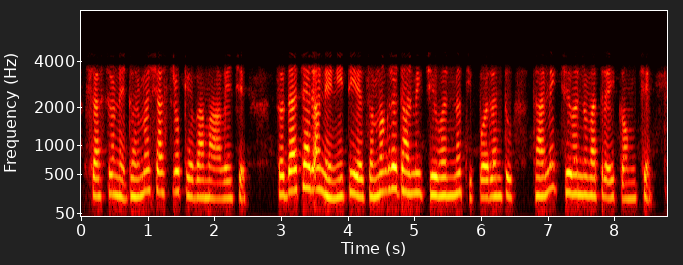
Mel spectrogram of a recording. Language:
Gujarati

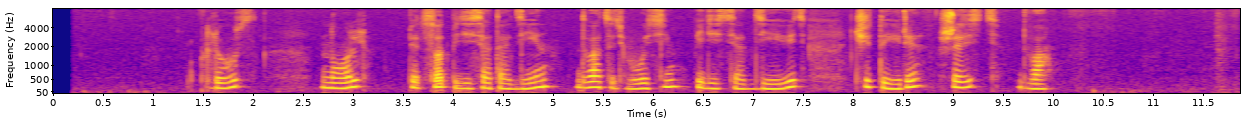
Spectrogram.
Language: Russian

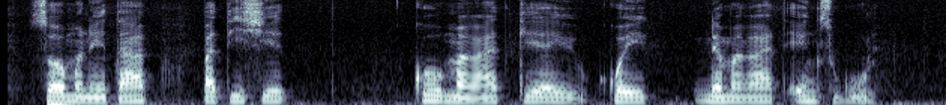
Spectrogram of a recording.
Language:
Kalenjin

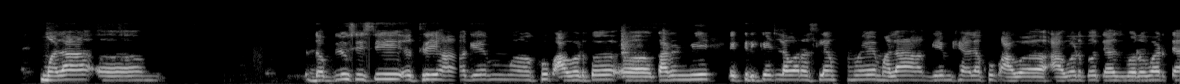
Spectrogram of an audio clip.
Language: Marathi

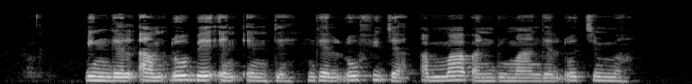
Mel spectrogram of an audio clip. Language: Adamawa Fulfulde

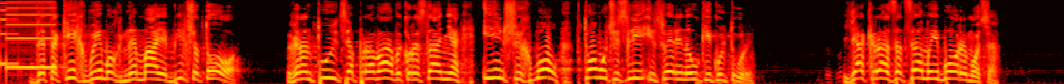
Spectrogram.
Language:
Ukrainian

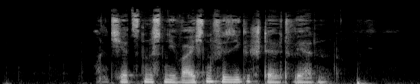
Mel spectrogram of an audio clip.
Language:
German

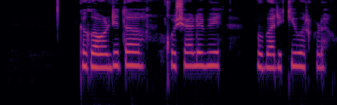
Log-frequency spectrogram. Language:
Pashto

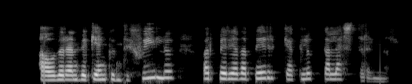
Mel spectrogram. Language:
Icelandic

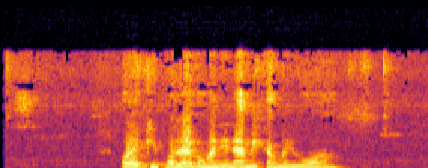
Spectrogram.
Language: Galician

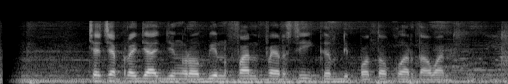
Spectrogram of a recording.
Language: Sundanese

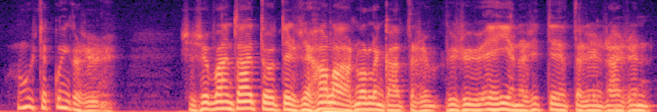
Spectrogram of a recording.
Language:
Finnish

